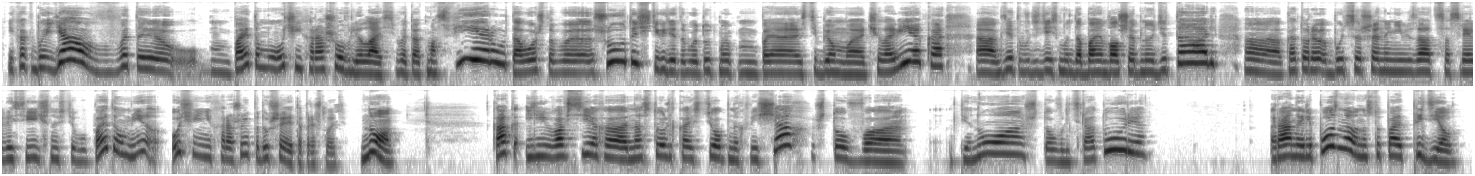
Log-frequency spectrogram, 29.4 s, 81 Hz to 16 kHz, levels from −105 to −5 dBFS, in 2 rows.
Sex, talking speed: female, 130 wpm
